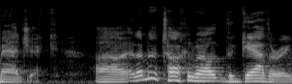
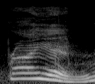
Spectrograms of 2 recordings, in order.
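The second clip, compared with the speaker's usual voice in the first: higher, drawn-out retold yell; imitated loud call; 6 semitones higher than usual. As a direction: mimic someone calling a name down a hall. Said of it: "really loud".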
